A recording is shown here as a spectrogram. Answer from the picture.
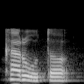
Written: acenoria

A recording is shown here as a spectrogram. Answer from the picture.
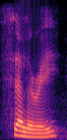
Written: celery

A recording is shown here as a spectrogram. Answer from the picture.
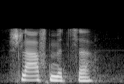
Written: Schlafmütze

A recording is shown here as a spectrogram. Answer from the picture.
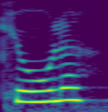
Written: abito da donna

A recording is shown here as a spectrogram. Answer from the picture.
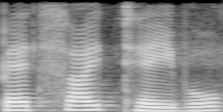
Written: bedside table

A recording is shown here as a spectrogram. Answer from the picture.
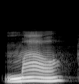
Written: fini

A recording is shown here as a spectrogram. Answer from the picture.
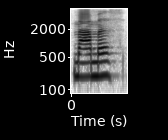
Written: mammoth

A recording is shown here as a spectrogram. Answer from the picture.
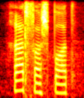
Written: Radfahrsport

